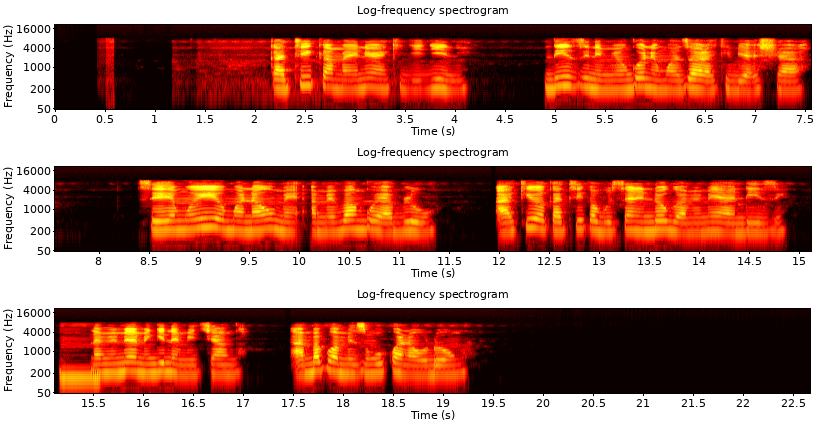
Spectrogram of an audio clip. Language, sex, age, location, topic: Swahili, female, 18-24, Dar es Salaam, agriculture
